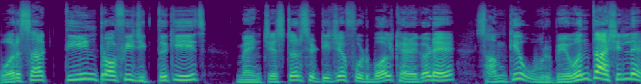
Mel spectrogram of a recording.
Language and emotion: Goan Konkani, happy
